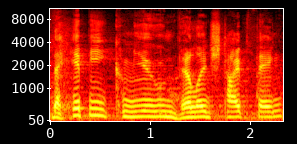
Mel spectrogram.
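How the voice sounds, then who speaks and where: This man speaks at a fairly slow pace with a fairly high pitch. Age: 60s. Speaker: visiting tourist. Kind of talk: interview. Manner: animated.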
